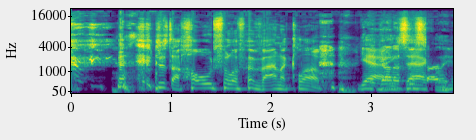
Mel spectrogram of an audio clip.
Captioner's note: laughs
